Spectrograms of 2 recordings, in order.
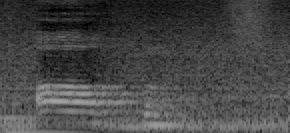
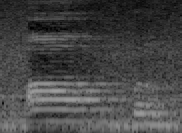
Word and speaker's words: Ọgbọ̀n: Ọgbọ̀n. Ọgbọ̀n. 2 syllables. Ọgbọ̀n.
